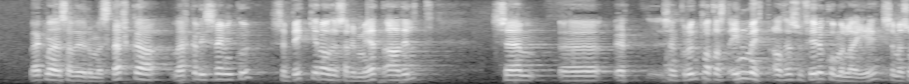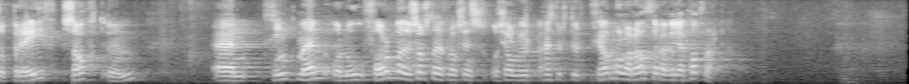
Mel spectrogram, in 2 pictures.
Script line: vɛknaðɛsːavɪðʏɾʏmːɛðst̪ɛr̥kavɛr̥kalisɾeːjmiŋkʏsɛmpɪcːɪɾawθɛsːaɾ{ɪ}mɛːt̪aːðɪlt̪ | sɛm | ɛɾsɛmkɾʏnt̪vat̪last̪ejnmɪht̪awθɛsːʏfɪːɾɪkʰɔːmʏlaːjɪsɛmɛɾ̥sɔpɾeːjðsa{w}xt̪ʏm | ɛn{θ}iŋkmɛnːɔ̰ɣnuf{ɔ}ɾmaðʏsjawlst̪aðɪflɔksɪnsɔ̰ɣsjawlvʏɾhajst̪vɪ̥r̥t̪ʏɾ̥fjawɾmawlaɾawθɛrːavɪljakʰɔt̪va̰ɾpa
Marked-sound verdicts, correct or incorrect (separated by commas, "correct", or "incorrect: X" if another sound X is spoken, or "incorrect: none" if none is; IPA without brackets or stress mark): correct, correct, correct, correct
